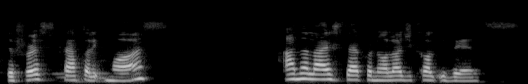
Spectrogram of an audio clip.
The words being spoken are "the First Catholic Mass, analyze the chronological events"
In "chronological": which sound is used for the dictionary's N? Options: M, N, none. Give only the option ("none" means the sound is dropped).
N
